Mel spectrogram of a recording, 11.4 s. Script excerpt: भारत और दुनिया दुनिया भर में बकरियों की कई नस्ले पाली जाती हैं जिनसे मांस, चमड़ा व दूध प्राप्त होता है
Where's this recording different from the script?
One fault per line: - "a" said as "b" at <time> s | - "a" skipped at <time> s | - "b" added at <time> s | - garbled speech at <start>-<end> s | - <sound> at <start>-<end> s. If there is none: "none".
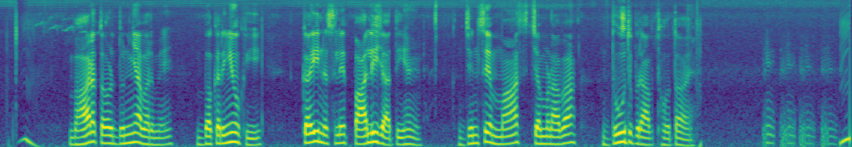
- "दुनिया" skipped at 1.9 s
- laugh at 10.2-11.2 s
